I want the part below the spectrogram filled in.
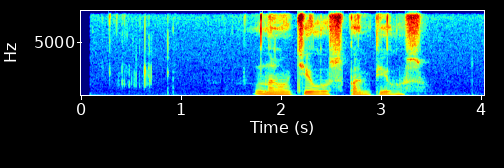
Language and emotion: Russian, neutral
